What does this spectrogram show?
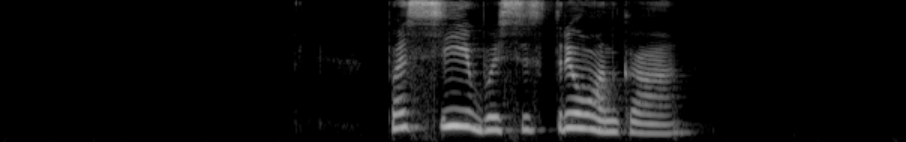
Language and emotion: Russian, positive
